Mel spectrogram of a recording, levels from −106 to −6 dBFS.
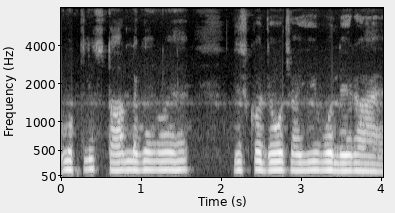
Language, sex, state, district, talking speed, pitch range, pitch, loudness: Hindi, male, Delhi, New Delhi, 180 wpm, 145-155 Hz, 150 Hz, -16 LUFS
